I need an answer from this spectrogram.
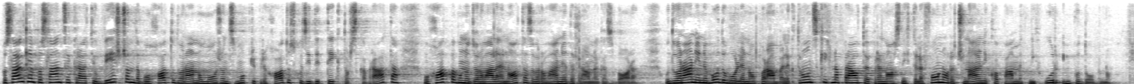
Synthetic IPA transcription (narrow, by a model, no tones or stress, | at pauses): pɔslaŋkɛinpɔslaːnt̪sɛxkɾaːt̪iɔbʋeʃt͡ʃamd̪abouxɔt̪ud̪ʋɔɾaːnɔmoːʒənsamopɾipɾɛxɔːd̪uskozid̪ɛt̪ekt̪ɔɾskaʋɾʔaːt̪a | uxɔːt̪̚pabonad̪zɔɾɔʋaːlaɛnɔːt̪azaʋaɾɔʋaːnjɛd̪əɾʒaːwnɛɡazbɔ̰ːɾa̰ | ud̪ʋɔɾaːninɛbod̪ɔʋoːljɛnaupɔɾaːbaɛlɛkt̪ɾonskixnapɾawt̪oːjɛpɾɛnɔːsnixt̪ɛlɛfonɔwɾat͡ʃunaːlnikɔwpaːmɛt̪nixuɾinpɔd̪oːbnɔ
